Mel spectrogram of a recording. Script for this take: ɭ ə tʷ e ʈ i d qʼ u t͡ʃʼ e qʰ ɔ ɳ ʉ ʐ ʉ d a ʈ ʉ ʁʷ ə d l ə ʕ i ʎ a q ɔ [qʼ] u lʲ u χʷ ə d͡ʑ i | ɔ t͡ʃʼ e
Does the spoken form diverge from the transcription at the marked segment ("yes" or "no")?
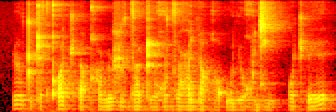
yes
